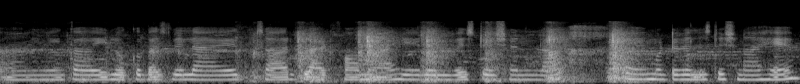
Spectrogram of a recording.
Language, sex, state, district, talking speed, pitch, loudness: Marathi, female, Maharashtra, Nagpur, 110 wpm, 220 Hz, -21 LUFS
